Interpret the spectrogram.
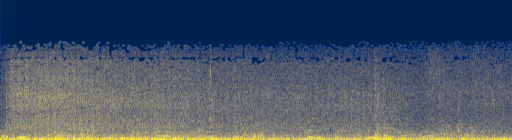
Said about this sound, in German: Träge treibt der Fluss durch den Amazonasdschungel. Rechts und links am Ufer dichter Regenwald. Das Boot tuckert durch einen der unzähligen Arme des wasserreichsten Stroms der Welt.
